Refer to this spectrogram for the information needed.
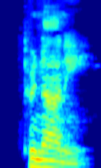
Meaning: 1. The vulva or vagina 2. Sexual intercourse with a woman
- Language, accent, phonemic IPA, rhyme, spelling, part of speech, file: English, Australia, /pʊˈnɑːni/, -ɑːni, punani, noun, En-au-punani.ogg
